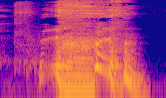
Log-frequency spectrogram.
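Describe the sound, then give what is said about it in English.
A single raspy cough that rolls into a throaty, voiced clearing, lasting about a second, loud and alone with no talking around it. “It wasn't the cough.”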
